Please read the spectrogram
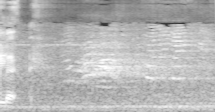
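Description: A man's voice breaks off at the start, leaving a pause filled by a steady low hum and faint, distant voices about a second in.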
